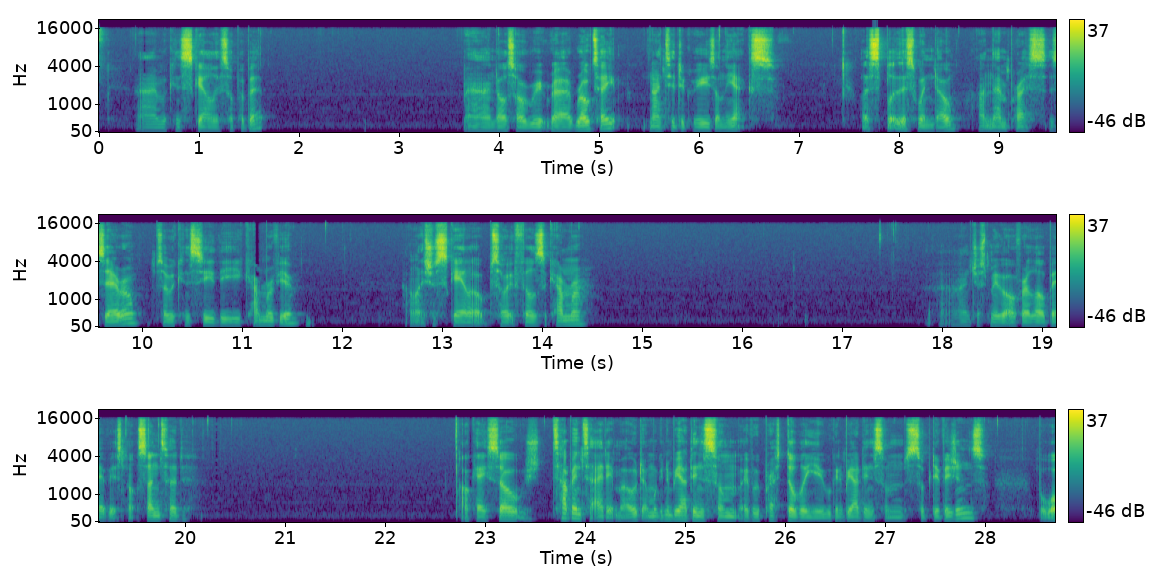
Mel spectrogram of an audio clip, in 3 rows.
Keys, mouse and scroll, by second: 1.1-3.8 middle drag, 3.8 s, 5.7 r, 9.4-11.4 drag, 11.4 KP_0, 15.5 s, 19.6-21.1 drag, 21.1-22.9 middle drag, 23.6 Tab, 25.7 w, 27.8 t.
